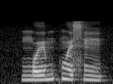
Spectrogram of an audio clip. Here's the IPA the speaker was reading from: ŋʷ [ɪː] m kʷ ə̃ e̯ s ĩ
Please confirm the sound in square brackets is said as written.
yes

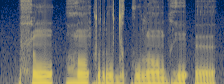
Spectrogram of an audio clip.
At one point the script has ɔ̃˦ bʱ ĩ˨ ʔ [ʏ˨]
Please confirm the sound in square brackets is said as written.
yes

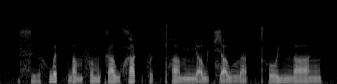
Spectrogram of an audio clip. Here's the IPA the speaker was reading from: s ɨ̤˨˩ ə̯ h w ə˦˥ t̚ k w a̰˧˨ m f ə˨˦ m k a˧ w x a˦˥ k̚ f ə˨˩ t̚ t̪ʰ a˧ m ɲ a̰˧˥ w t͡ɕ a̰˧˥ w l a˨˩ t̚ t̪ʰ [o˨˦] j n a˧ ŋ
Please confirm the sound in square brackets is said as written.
yes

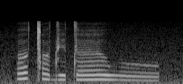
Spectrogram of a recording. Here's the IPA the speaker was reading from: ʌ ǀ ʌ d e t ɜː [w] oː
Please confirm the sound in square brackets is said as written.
yes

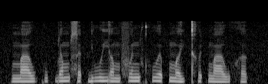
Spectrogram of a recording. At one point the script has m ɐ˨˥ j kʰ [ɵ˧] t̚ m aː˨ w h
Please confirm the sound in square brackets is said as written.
yes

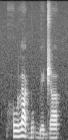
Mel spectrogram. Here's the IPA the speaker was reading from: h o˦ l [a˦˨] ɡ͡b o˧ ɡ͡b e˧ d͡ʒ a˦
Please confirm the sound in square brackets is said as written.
yes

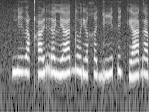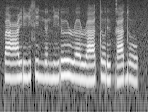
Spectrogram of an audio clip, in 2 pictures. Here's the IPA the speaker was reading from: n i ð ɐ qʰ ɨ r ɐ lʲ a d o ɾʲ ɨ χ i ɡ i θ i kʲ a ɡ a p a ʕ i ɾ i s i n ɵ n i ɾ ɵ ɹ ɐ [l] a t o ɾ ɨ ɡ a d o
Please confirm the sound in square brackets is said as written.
no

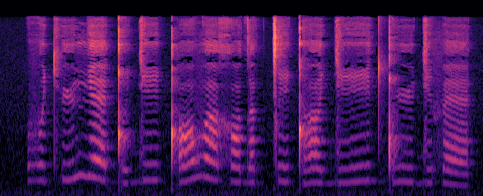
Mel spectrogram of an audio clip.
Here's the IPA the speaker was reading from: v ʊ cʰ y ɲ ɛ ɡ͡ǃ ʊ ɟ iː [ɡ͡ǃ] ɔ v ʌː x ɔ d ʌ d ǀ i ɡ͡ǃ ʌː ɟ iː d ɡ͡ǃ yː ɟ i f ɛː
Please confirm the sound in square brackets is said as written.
no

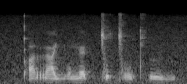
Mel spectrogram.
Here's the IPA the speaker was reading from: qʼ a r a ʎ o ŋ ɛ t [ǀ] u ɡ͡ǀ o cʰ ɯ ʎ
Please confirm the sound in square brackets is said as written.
yes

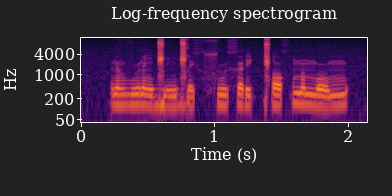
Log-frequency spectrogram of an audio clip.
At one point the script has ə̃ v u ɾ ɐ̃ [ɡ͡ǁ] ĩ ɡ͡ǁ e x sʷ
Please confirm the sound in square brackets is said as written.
yes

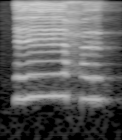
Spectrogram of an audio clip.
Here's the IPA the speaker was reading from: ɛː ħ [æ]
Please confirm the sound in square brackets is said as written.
no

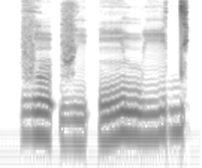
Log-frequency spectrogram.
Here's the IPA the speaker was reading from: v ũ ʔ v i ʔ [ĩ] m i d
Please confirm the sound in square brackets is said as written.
yes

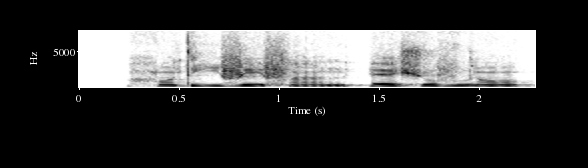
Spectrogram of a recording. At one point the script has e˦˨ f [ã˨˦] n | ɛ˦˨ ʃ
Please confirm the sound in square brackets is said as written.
no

